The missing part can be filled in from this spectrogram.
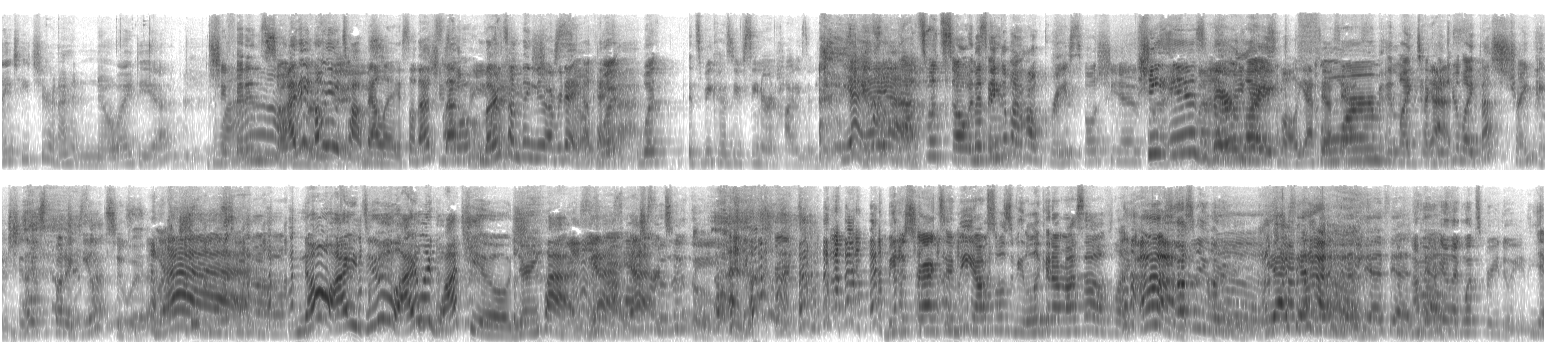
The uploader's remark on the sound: Live from Over the Top Dance , an intergenerational dance studio where the Hotties in Heels (Ultimate Girls Night Out) class takes place. Live from Over the Top Dance , an intergenerational dance studio where the Hotties in Heels (Ultimate Girls Night Out) class takes place.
